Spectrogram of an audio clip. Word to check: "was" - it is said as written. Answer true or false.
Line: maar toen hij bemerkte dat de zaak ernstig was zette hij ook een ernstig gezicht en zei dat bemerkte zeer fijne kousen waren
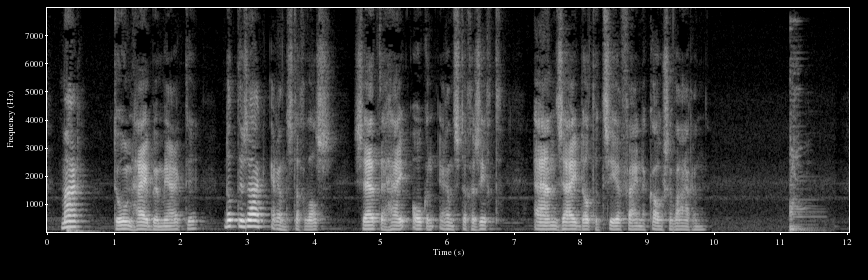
true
